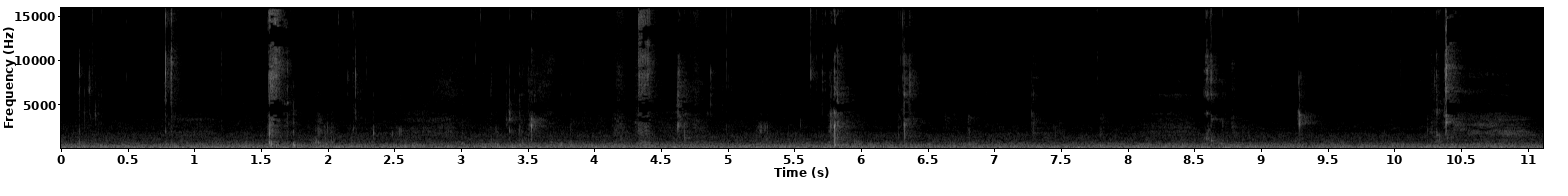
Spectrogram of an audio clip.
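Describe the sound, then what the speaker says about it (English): Chewing on a spicy chicken thigh coated in hot sauce during a taste test, with quiet, close, wet squishing bites and repeated soft clicks over a faint steady background hiss, with no talking. "Now I'm gonna do a little taste test to see if it's spicy."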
